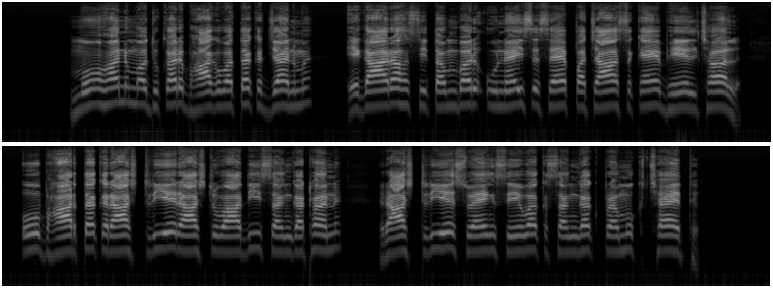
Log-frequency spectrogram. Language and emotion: Maithili, neutral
